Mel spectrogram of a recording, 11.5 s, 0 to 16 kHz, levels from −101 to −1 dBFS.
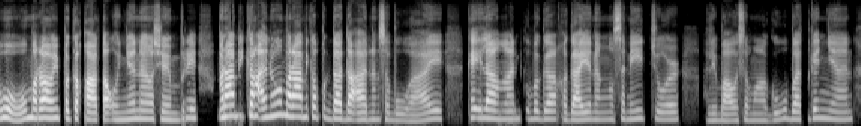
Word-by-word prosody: Oo, 235 -5 0
maraming 260 0 +5
pagkakataon 210 -4 +3
niyan 230 +2 -2
na 235 -1 0
siyempre, 225 +4 -4 0.3
marami 315 +3 +6
kang 320 -2 +5
ano, 310 +7 +1
marami 300 -2 +6
kang 285 -2 -3
pagdadaanan 215 -3 0
sa 210 -1 -1
buhay. 190 +5 -7 0.3
Kailangan 235 -3 -1
kumbaga 230 -1 -6
kagaya 210 0 -1
ng 215 0 -12
sa 235 - -1
nature, 220 -2 -10 0.4
halimbawa 190 -1 -7
sa 205 - -9
mga 190 0 -14
gubat 220 +2 -9
ganyan, 235 -4 -9
225 Hz, 130 wpm, -18 LUFS, 210-255 Hz, 0.4 s, marami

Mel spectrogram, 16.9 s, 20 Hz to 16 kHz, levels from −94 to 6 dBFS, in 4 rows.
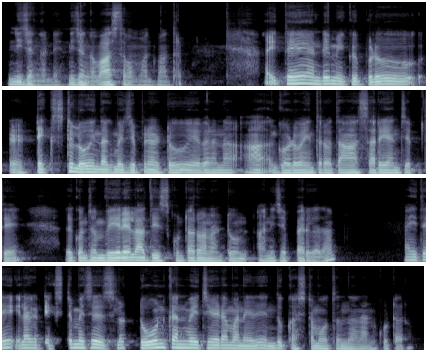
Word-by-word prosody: నిజంగా 100 -6 -2
అండి. 80 +1 -12
నిజంగా 100 -4 -1
వాస్తవం 100 -5 0
అది 80 0 -14
మాత్రం. 80 -1 -14 0.9
అయితే 145 - +2 0.2
అండి 135 0 +3
మీకు 120 -1 -2
ఇప్పుడు 115 0 +2 0.6
ఆహ్, 110 - -2 0.2
టెక్స్ట్‌లో 120 +3 +3
ఇందాక 115 -2 +3
మీరు 110 -2 +1
చెప్పినట్టు, 110 -1 0 0.2
ఎవరైనా 100 0 -1 0.2
ఆహ్, 110 - -2
గొడవ 100 +1 +2
అయిన 100 -1 -1
తర్వాత 100 0 -2
ఆహ్, 105 -1 +1
సరే 105 +1 +1
అని 100 -1 -2
చెప్తే. 95 0 -5 0.5
అది 110 - -2
కొంచెం 110 -1 +1
వేరేలా 115 +1 +6
తీసుకుంటారు 105 0 -1
అని 95 -2 -1
అంటూ 95 +2 -7 0.3
అని 100 0 -4
చెప్పారు 95 0 -4
గదా! 80 - -6 0.8
అయితే, 130 +2 0
ఇలాగ 130 0 +2
టెక్స్ట్ 120 +5 -6
మెసేజెస్‍లో 135 -3 +1 0.2
టోన్ 140 +5 +6
కన్వే 140 -2 +4
చేయడం 125 -1 +2
అనేది 110 +1 +1
ఎందుకు 110 +1 -2
కష్టమవుతుందని 100 -3 -4
అనుకుంటారు? 90 +1 -11
105 Hz, 155 wpm, -21 LUFS, 100-115 Hz, 0.9 s, వేరేలా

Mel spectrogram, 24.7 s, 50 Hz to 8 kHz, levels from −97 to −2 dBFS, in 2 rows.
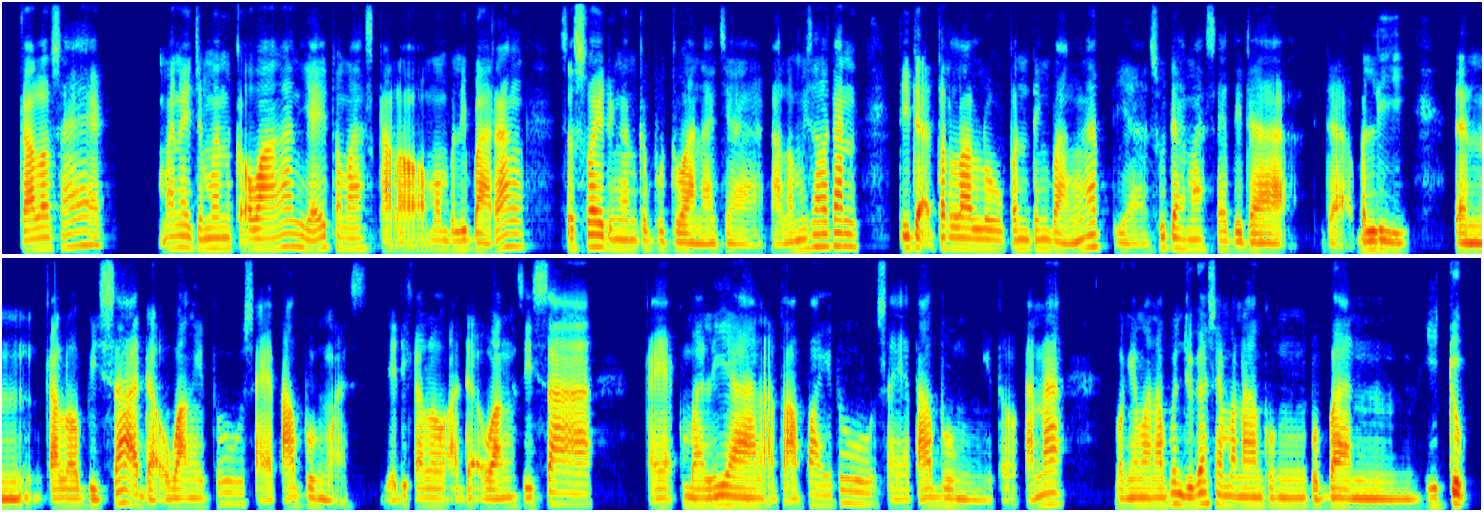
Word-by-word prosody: Kalau 120 +2 +4
saya 140 - -2 0.5
manajemen 125 -2 -1
keuangan 125 +4 +3
ya 115 +2 +1
itu 130 -1 -3
Mas, 120 0 -2
kalau - - +2
membeli 110 0 -2
barang 110 +9 +2 0.3
sesuai 140 +4 +3
dengan 115 -1 -3
kebutuhan 105 -3 0
saja. 90 -2 -6
Kalau 95 +2 -4
misalkan 140 +4 +1 0.3
tidak 130 0 +3
terlalu 120 -3 +3
penting 115 0 -3
banget, 105 +8 0
ya 95 -2 -8
sudah 125 +3 -1
Mas, 115 0 -5
saya 110 - -2
tidak 100 -2 +1 0.2
tidak - - -3
beli. 105 -2 +2 0.4
Dan 195 +1 +2 0.2
kalau 100 0 +3
bisa 100 -1 +3
ada - - +1
uang 100 0 +2
itu, 130 +4 -8
saya 90 -9 -3
tabung 105 -3 0
Mas. 105 +5 -11
Jadi, 115 - -7
kalau 105 -1 0
ada 100 - -2
uang 100 +1 +3
sisa 120 +3 +2 0.5
kayak 100 0 -2
kembalian 105 -1 +2
atau - - 0
apa 120 0 -1
itu 130 +2 -5
saya 95 +1 -8
tabung, 100 -2 -2
gitu. - - -9
Karena 125 +1 +2 0.4
bagaimanapun 105 +4 0
juga 125 +5 +3
saya 125 -3 -1
menanggung 105 -2 -1
beban 100 0 +2 0.6
hidup 105 +5 +3
110 Hz, 135 wpm, -23 LUFS, 100-125 Hz, 0.6 s, Kalau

